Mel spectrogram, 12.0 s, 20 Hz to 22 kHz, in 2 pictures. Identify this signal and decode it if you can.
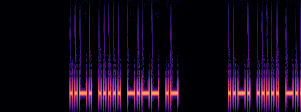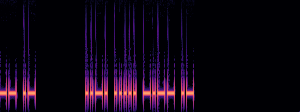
Morse code, heard as a keyed tone, about 25 wpm, 700 Hz. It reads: F5YA F5YA F5YA
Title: DXCC-100 Call Signs - 4 Characters - Repeated 3x - 25wpm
